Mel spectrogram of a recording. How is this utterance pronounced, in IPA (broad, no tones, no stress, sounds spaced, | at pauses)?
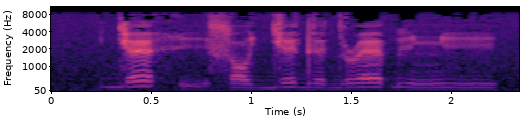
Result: ɟ ɛ h ḭ s ɔ ɟ e d ɪ d ɹ ɛ ɓ i ɲ i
